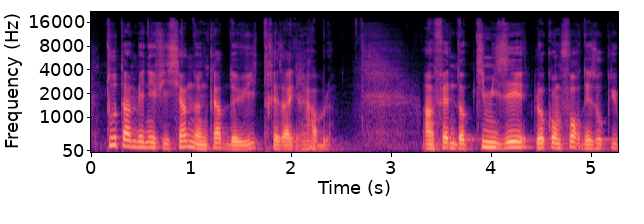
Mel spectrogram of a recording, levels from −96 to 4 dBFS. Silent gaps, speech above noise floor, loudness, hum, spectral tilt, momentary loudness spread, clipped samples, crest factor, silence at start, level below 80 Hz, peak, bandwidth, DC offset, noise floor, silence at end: none; 24 dB; -19 LUFS; none; -7 dB/octave; 8 LU; under 0.1%; 18 dB; 0.15 s; -62 dBFS; 0 dBFS; 18 kHz; under 0.1%; -43 dBFS; 0 s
